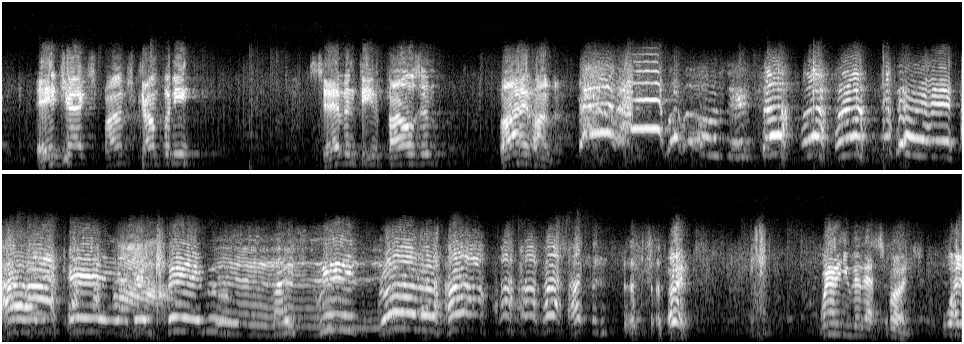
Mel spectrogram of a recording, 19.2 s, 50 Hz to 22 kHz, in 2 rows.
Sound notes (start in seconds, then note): 5.7 man cheering; 15.0 laughing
